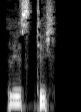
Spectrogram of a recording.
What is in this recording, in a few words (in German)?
"listig", German; adjectives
